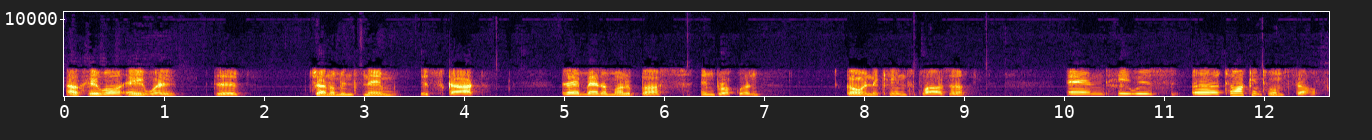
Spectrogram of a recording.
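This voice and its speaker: A man calling a radio show over a phone line, reading aloud and bantering in a halting, insistent, deadpan way. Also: a little high. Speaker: call-in guest on a radio show. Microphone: telephone. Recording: tinny, narrow phone line.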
